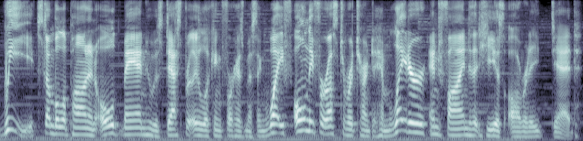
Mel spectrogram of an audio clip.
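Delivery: ordinary delivery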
